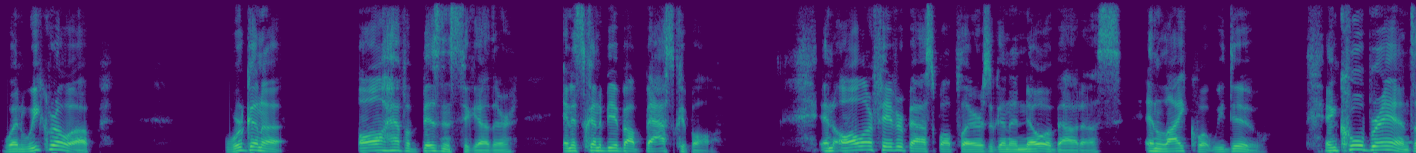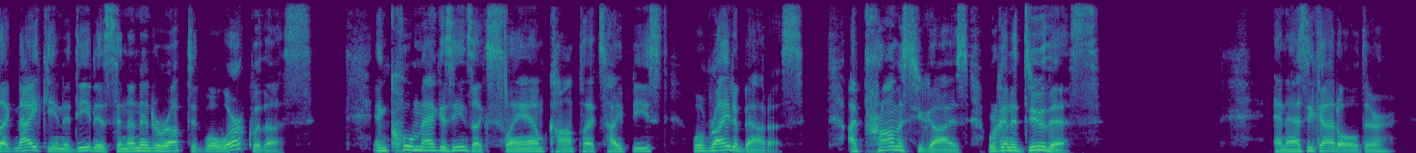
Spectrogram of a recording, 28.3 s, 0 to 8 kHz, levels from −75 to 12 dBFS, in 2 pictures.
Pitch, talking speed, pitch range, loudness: 135 Hz, 155 wpm, 110-165 Hz, -17 LUFS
